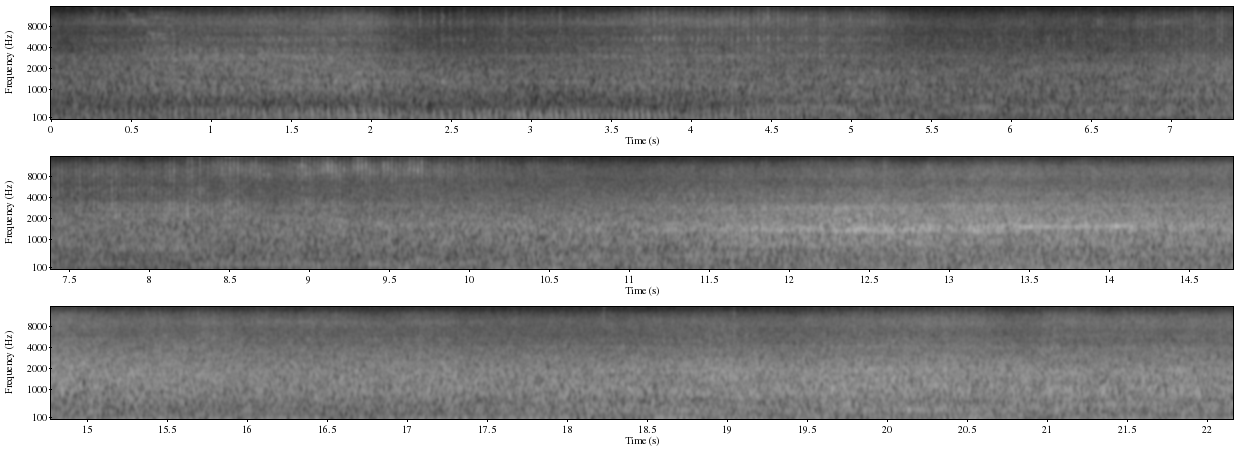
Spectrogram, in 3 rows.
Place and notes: Nanzih District, Kaohsiung - Traffic Noise
In front of the entrance convenience stores, Traffic Noise, Sony ECM-MS907, Sony Hi-MD MZ-RH1
29 March 2012, 15:37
